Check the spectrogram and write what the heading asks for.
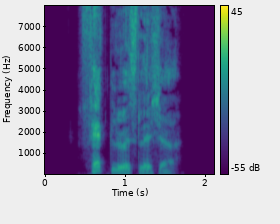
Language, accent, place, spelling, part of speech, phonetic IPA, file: German, Germany, Berlin, fettlösliche, adjective, [ˈfɛtˌløːslɪçə], De-fettlösliche.ogg
- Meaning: inflection of fettlöslich: 1. strong/mixed nominative/accusative feminine singular 2. strong nominative/accusative plural 3. weak nominative all-gender singular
